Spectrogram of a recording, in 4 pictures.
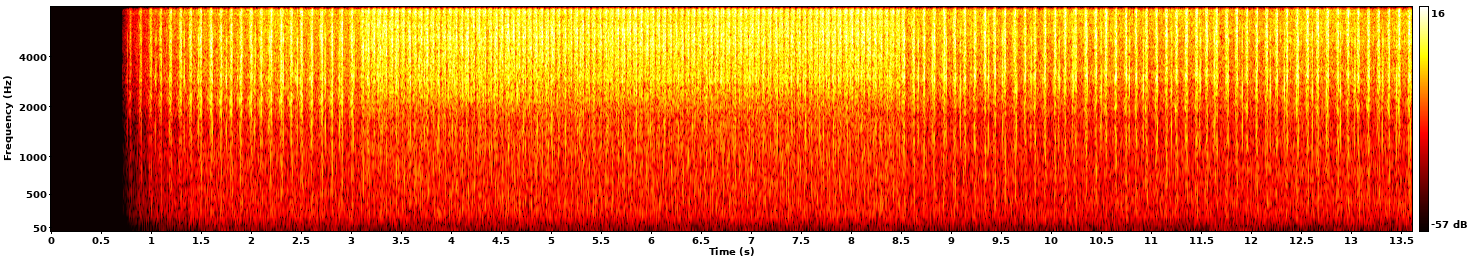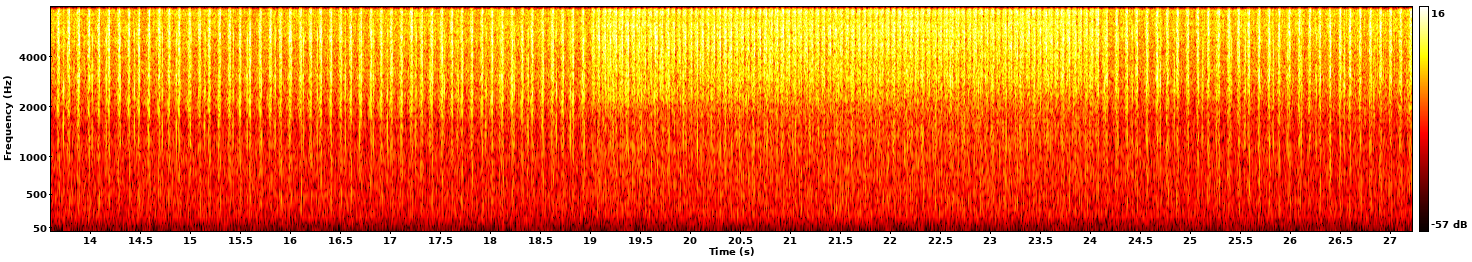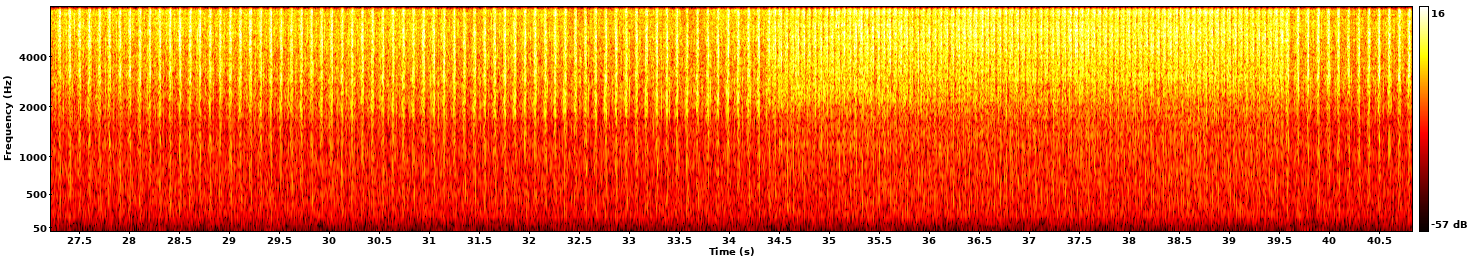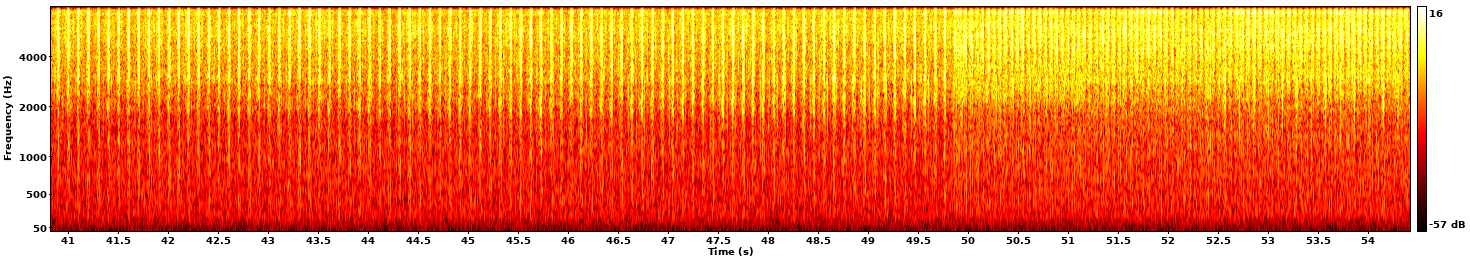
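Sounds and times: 
two water sprinklers: 0.7s - 54.4s.

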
